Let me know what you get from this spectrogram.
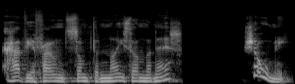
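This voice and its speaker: Gentle, husky, worried farmer husband by a woman. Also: deep voice, expressive, normal speed, exaggerated voice. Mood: gently coaxing. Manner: coaxing, solicitous.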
